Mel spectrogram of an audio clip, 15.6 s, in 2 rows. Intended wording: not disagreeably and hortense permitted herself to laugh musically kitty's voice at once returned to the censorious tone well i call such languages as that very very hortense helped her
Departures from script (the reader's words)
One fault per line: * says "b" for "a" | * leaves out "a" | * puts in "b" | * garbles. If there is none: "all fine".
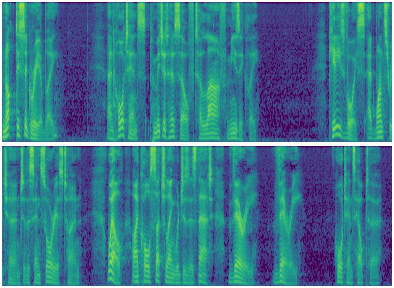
all fine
